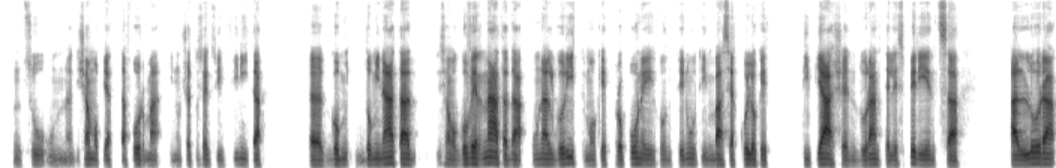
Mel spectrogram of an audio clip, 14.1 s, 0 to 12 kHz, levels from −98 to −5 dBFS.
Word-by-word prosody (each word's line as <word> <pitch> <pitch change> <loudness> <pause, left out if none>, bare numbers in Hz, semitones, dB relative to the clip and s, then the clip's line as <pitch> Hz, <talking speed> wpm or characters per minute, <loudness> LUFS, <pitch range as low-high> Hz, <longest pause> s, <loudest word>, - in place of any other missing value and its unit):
mhmm, - - -17
su 95 +1 -11
un, 90 +2 -16
diciamo - - -4
piattaforma 95 -3 -5 0.2
in 90 - -23
un 90 - -18
certo 100 - -11
senso 95 -2 -7
infinita, 95 +2 -3 0.6
ehm, 90 -1 +1
gom 95 +1 -2
dominata 100 +1 +3 0.3
diciamo 90 -1 -6
governata 110 +2 +4
da - - +2
un 100 +1 -7
algoritmo 100 -1 -1
che - - -6
propone 110 -2 -3
i 90 -2 -5
contenuti 90 +1 -9
in 90 0 -12
base 95 0 +2
a - - -4
quello 100 -1 0
che - - -5 0.4
ti - - -12
piace 90 - +6
durante 95 +2 -1
l'esperienza, 90 0 -1 0.7
allora 100 +2 +5
95 Hz, 135 wpm, -28 LUFS, 90-100 Hz, 0.7 s, piace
